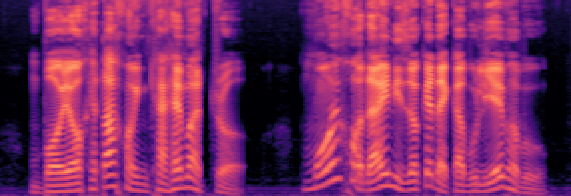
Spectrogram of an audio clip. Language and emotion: Assamese, happy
